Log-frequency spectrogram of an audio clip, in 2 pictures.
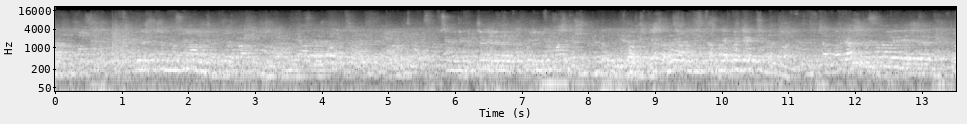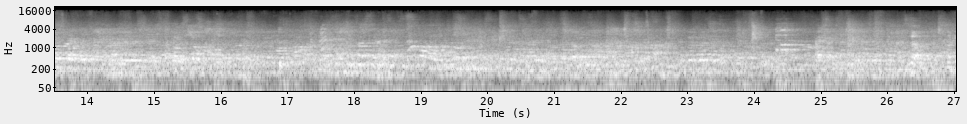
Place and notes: art opening, Kronika Gallery Bytom Poland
